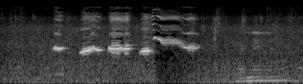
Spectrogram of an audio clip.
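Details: Philippine bulbul, said to be a loud singer, gives four or five quick clear whistled notes, then a descending slurred note; a faint low hum is heard afterwards.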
